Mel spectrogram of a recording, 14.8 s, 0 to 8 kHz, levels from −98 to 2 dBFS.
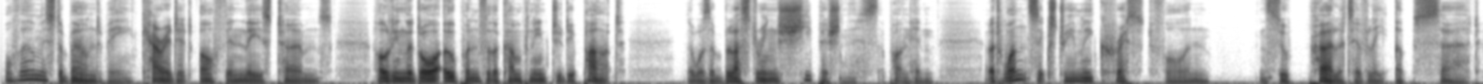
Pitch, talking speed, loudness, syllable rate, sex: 90 Hz, 130 wpm, -22 LUFS, 4.8 syllables/s, male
